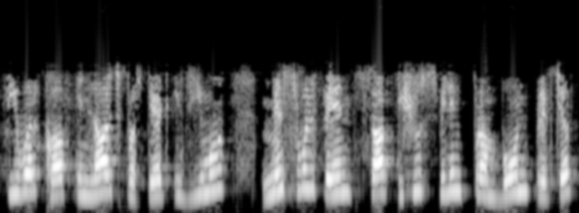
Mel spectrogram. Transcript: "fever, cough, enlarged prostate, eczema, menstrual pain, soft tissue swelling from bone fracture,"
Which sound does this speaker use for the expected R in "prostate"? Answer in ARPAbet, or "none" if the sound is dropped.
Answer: R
